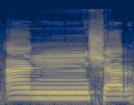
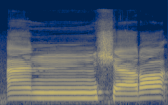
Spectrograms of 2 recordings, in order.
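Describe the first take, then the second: First: انشر said slowly, cut off on the final r; انشر with the ending vowel dropped; pausal stop. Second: انشرا said slowly with the final a sounded; انشرا with its ending vowel kept; full vowel ending. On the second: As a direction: let the last vowel ring out in انشرا. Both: Shown as a demonstration. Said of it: "وقفاً".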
